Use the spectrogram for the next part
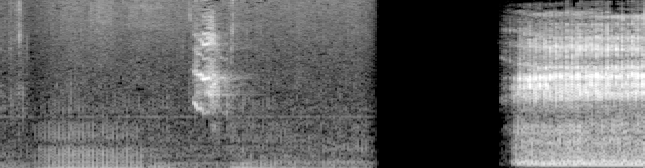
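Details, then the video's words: Rare wild cat giving a low continuous rumbling purr with a brief higher sound in the middle. After a short silence comes a loud harsh broadband growl. "Some Rare Cats and their Sound Effects"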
